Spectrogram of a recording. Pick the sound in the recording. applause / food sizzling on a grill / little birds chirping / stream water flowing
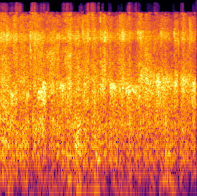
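applause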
